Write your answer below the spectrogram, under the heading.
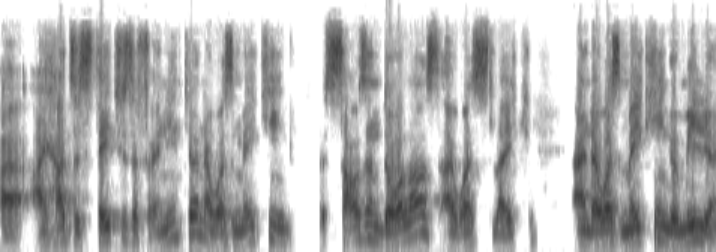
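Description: With an unremarkable speaking voice, a man talks fairly quickly at a fairly high pitch and with lively intonation. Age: 30s. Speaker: management consultant and MBA teacher. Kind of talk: interview.

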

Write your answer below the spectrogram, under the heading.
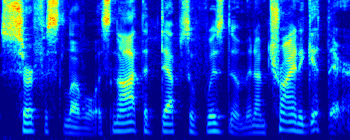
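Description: A plain, everyday voice: a man at medium pitch with ordinary pitch variation, on a very clean recording with a silent background. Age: 40s. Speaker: podcast guest, friend of host. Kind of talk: casual chat.

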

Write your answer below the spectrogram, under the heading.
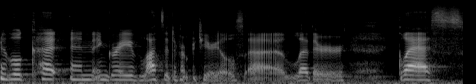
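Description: A woman in a Southern US accent at a fairly slow pace. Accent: country Southern, noticeable. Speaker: librarian and programs coordinator. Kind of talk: casual interview chat.

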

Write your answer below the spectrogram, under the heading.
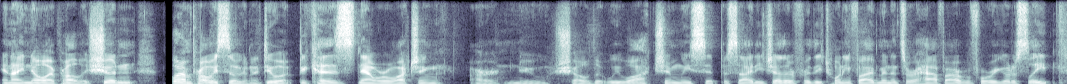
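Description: At a fairly quick pace, a man speaks with a dark, mellow tone and ordinary pitch variation, recorded dry and close with no echo. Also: fairly low pitch for a man. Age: 30s. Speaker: credit union branch manager. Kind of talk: casual chat.

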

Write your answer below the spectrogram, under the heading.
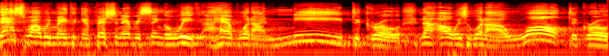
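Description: An animated man at a fairly quick pace, very wide pitch swings, noticeable background noise and audible room echo. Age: 40s. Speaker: pastor. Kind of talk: sermon.

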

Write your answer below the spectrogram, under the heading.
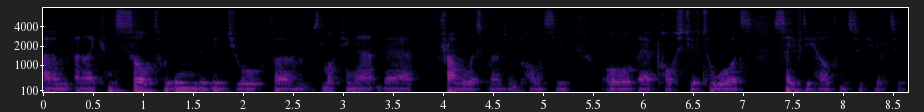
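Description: A man's very deep, low voice with vocal fry, moderate pace and ordinary pitch variation. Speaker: travel risk consultant. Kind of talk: interview.

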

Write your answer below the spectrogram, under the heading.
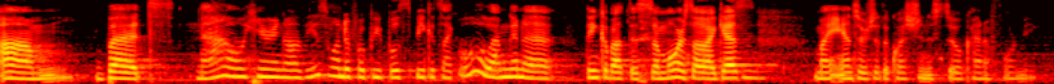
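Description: Against noticeable background noise, a woman with an American accent speaks at a fairly quick pace and fairly high pitch, her intonation fairly even and her loudness swinging widely. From Prince George's County, Maryland. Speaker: church member panelist. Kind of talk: panel discussion. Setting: church service.

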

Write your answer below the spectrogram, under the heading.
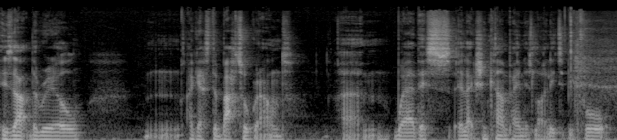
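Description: This is a man speaking. He has a southern English accent. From southern England (Wokingham). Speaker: podcast host. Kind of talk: political discussion podcast. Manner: hesitant, many fillers.

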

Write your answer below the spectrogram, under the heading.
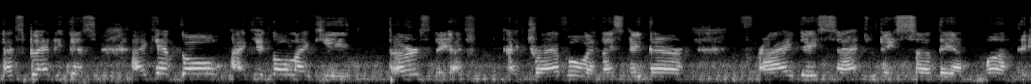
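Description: Speaking at a very slow pace over noticeable background noise, a woman uses a medium pitch and ordinary pitch variation. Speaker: host's mother. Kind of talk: casual chat. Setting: video call.

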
